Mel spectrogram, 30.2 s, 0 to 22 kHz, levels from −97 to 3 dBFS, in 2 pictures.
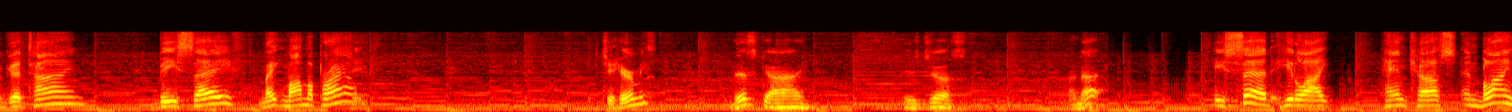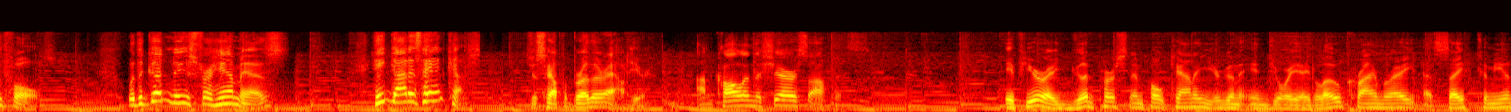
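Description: No technical faults are audible.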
